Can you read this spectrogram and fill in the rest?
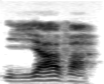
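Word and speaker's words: YHVH: Pronunciation is equal V. It is V. Y H V H. So it is YAHVAH.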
